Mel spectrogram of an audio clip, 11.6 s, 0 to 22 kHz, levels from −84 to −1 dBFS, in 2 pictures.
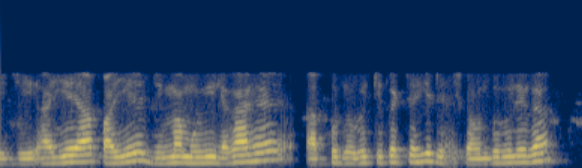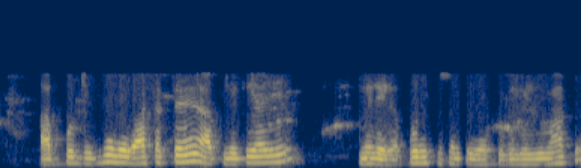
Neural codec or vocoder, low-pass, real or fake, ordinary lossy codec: none; 3.6 kHz; real; none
